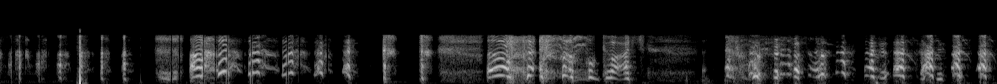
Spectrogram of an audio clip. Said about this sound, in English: God, she's going to cough up a lung. Oh, gosh. Oh, I know, right? I just caught this cold, and I'm thinking, you know what? This better not turn into that nasty crap that I had, like, last month when I was down for a month.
